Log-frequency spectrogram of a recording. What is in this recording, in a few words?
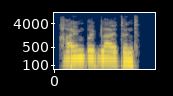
"heimbegleitend", German; adjectives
